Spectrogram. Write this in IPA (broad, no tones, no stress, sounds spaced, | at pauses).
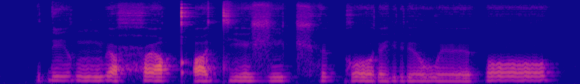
ɗ i ʊ̯ ŋ͡m ʏ ħ ʏ qʼ o tʲ e ʒ i t͡ʃʰ ʏ k o ɾ ʏ rʲ o w ʏ | o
